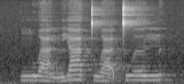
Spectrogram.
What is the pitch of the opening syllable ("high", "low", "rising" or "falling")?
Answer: low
